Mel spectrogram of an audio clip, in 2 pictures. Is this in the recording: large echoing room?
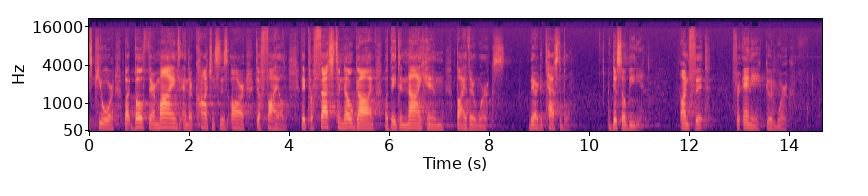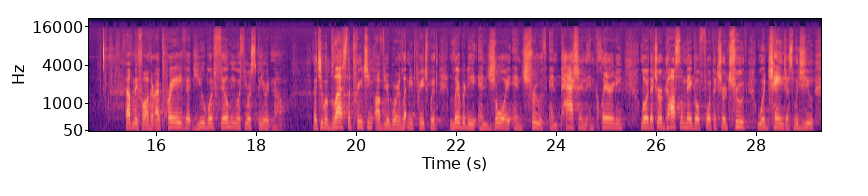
yes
